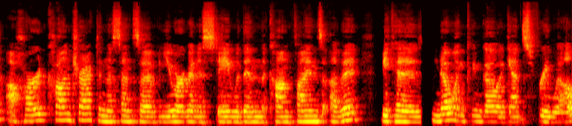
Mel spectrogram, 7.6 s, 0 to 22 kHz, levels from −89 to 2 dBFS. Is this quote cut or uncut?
cut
